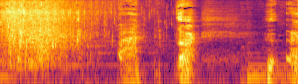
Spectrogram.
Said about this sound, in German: Ein Eimer eiskaltes Wasser weckte den aus seiner Ohnmacht.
